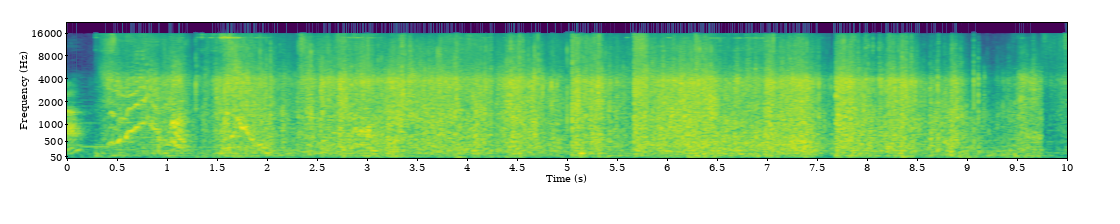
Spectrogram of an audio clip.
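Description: Plastic shipping bag rustling and crinkling loudly, with many quick crackles, as it is torn open and pulled off a bean bag.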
